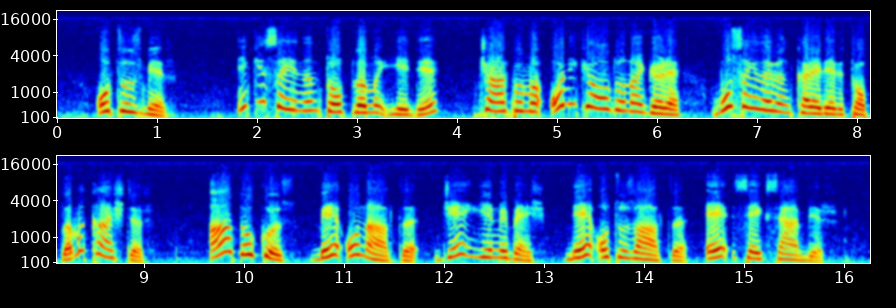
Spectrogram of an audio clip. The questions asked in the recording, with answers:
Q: İki sayının toplamı 7, çarpımı 12 olduğuna göre bu sayıların kareleri toplamı kaçtır?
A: Yanıt C'dir.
